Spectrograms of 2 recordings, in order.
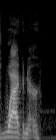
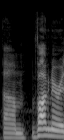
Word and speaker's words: Wagner: You might have heard it's Wagner. Wagner is kind of how you pronounce it over in how the Slavs pronounce it.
